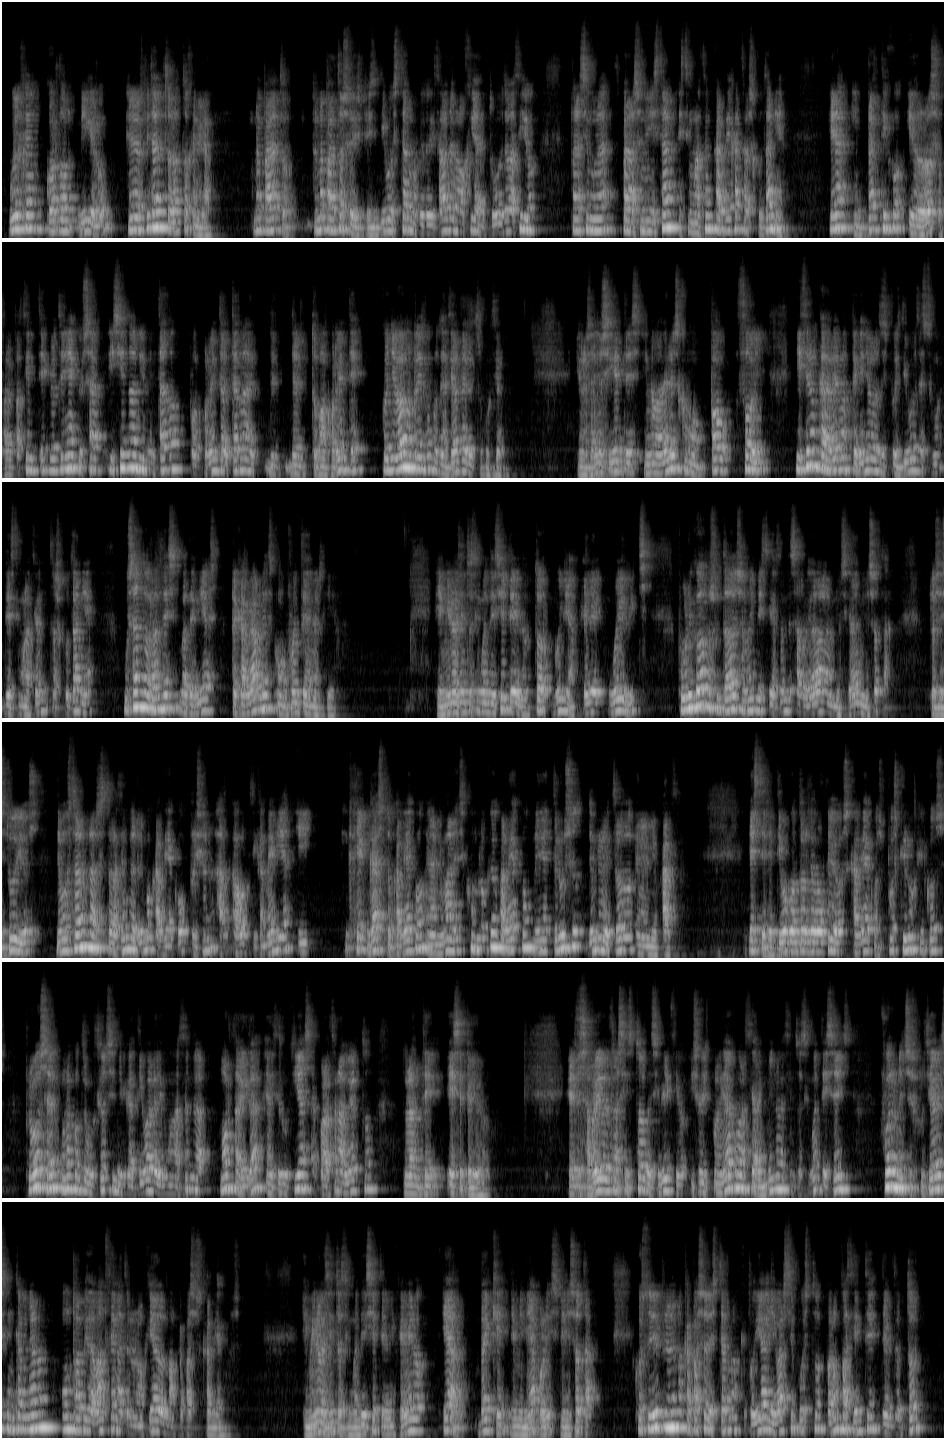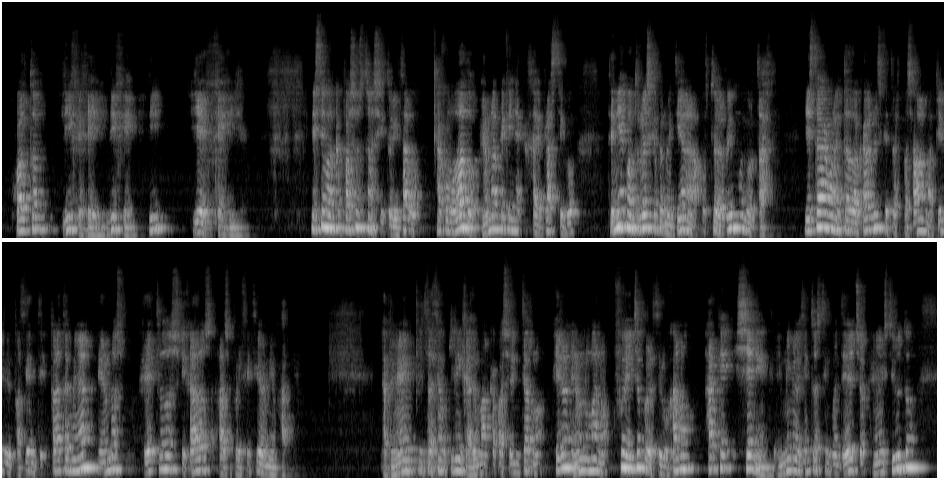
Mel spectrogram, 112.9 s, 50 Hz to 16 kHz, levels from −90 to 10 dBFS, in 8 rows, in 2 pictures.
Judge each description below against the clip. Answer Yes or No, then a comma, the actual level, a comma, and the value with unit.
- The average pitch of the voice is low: No, medium, 180 Hz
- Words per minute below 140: No, average, 150 wpm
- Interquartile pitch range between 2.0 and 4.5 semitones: No, average, 5.1 semitones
